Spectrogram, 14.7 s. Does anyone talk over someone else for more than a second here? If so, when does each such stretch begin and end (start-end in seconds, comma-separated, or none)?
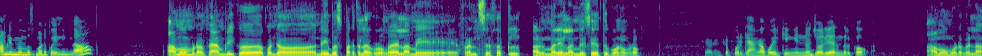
none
